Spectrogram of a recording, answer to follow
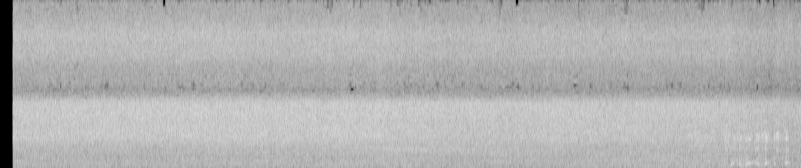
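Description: Steady rushing background noise of a large tiled indoor space, with faint distant voices in it and a nearer voice starting near the end.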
